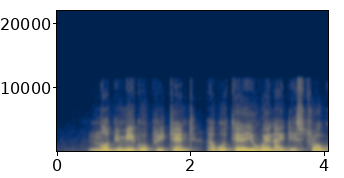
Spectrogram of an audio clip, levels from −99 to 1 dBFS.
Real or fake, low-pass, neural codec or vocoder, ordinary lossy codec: real; 10.8 kHz; none; Opus, 16 kbps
